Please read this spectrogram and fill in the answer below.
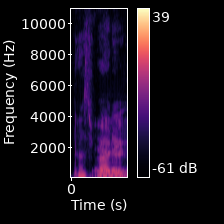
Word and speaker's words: Nosferatu: Did I pronounce that correctly? Is yeah, that how it is? Nosferatu, yeah.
